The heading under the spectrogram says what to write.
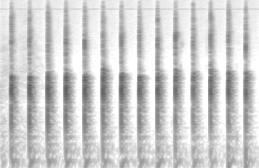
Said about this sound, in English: Yes, claps. Claps all around for them.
